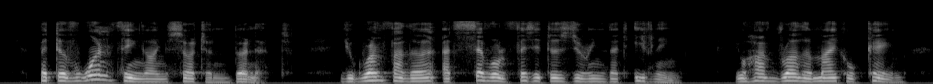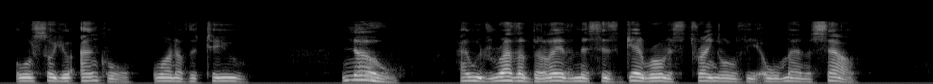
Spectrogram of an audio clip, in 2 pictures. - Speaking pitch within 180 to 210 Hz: No, medium, 150 Hz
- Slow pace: Yes, slow, 130 wpm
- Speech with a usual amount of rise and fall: Yes, average, 3.4 semitones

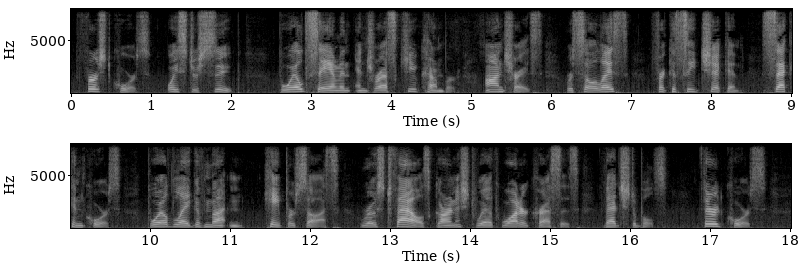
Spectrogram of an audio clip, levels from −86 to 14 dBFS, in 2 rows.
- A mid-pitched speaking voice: Yes, medium, 180 Hz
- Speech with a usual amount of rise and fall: Yes, average, 3.1 semitones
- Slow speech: Yes, slow, 100 wpm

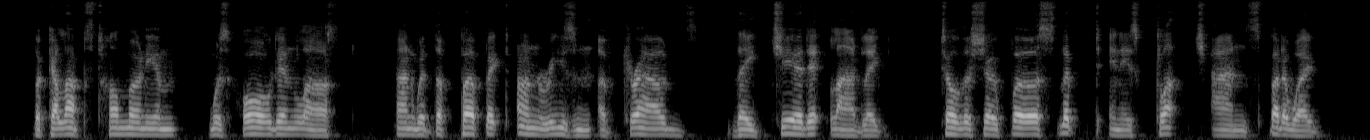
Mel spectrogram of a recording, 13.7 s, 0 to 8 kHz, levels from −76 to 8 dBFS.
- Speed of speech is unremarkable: No, slow, 125 wpm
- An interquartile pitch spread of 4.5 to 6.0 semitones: No, average, 2.8 semitones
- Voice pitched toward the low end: Yes, low, 125 Hz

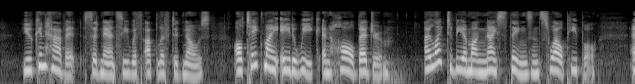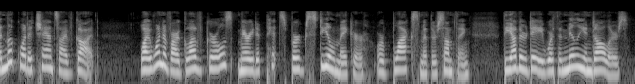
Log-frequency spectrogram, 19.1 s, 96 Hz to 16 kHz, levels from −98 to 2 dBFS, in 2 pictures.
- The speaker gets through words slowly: No, average, 175 wpm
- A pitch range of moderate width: Yes, average, 4.1 semitones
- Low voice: No, high, 220 Hz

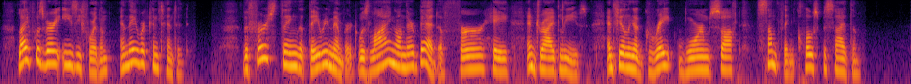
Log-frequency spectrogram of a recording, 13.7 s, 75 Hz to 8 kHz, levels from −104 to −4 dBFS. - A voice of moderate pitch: Yes, medium, 180 Hz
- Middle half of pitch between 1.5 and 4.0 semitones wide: No, average, 4.6 semitones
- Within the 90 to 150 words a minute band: No, average, 160 wpm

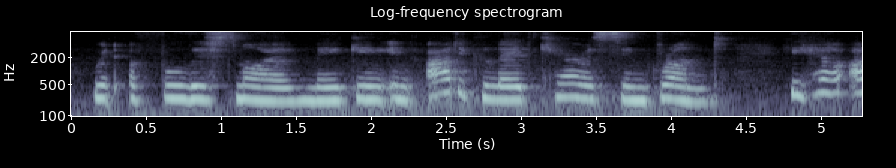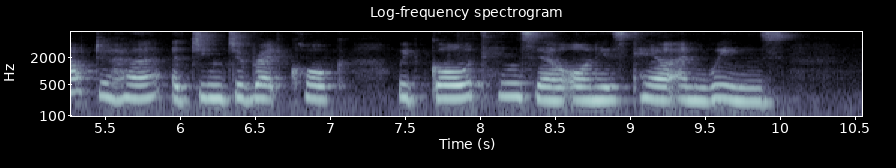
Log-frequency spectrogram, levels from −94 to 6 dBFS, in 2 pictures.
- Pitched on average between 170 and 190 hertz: No, high, 235 Hz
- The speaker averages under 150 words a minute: Yes, slow, 135 wpm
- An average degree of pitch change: No, narrow, 2.1 semitones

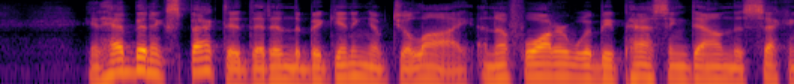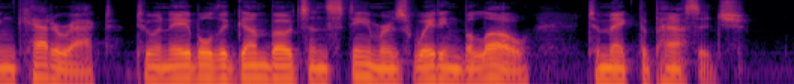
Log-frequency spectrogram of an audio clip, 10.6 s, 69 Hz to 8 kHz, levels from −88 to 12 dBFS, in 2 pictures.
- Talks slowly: No, average, 175 wpm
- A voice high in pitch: No, very low, 95 Hz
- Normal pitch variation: Yes, average, 3.1 semitones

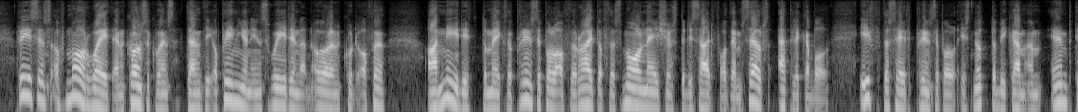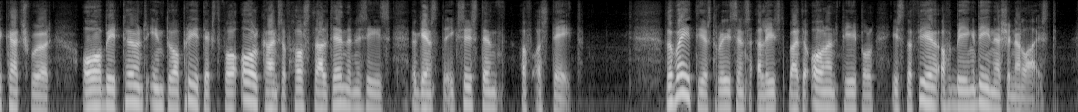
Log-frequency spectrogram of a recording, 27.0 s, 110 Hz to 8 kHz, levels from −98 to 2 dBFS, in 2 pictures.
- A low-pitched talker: Yes, low, 125 Hz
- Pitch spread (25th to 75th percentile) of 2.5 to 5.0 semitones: Yes, average, 3.4 semitones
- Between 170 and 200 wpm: Yes, average, 175 wpm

